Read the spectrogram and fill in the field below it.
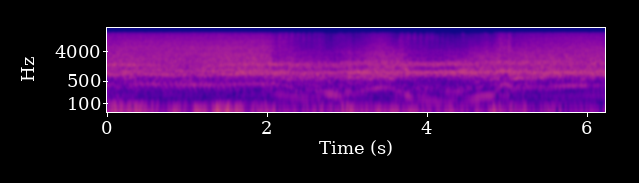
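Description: A BMW race car with a sequential shifter in a racing game, its engine droning steadily and rising and falling in pitch through gear changes and corners, with faint tire scrub, continuous and up close, no speech.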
